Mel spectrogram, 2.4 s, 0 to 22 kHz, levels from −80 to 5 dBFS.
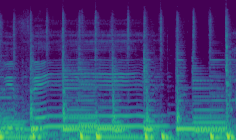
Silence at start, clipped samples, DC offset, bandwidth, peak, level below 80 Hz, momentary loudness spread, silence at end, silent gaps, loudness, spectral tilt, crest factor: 0 s; under 0.1%; under 0.1%; 16.5 kHz; -4 dBFS; -22 dBFS; 3 LU; 0 s; none; -21 LUFS; -7 dB/octave; 14 dB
